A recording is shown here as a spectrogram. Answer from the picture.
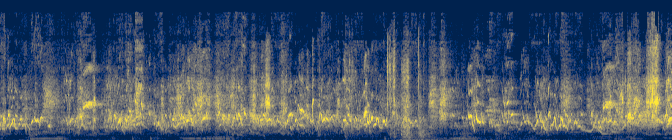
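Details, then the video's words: Many wild budgies chattering in rapid high chirps and trills throughout, with a short low coo near the start and a soft thud midway. "Wild Budgies Birds Chirping Sounds"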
